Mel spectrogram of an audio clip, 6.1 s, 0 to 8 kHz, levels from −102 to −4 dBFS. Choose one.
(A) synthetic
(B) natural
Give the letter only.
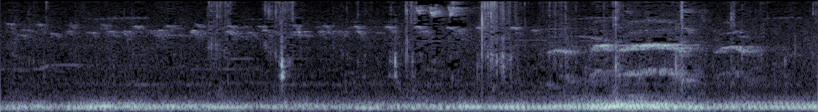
B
